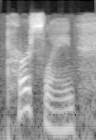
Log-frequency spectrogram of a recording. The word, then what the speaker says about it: purslane: The typical garden variety herb called parslane, or some people pronounce it purslane, is an excellent source of omega-3.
